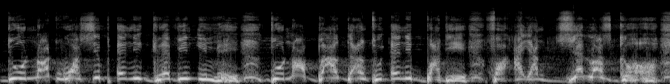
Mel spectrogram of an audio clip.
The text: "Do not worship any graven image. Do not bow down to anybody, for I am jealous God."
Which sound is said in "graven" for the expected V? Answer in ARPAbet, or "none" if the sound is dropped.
V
